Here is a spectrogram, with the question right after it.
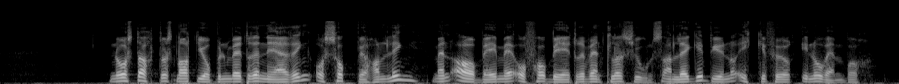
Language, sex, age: Norwegian, male, 54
